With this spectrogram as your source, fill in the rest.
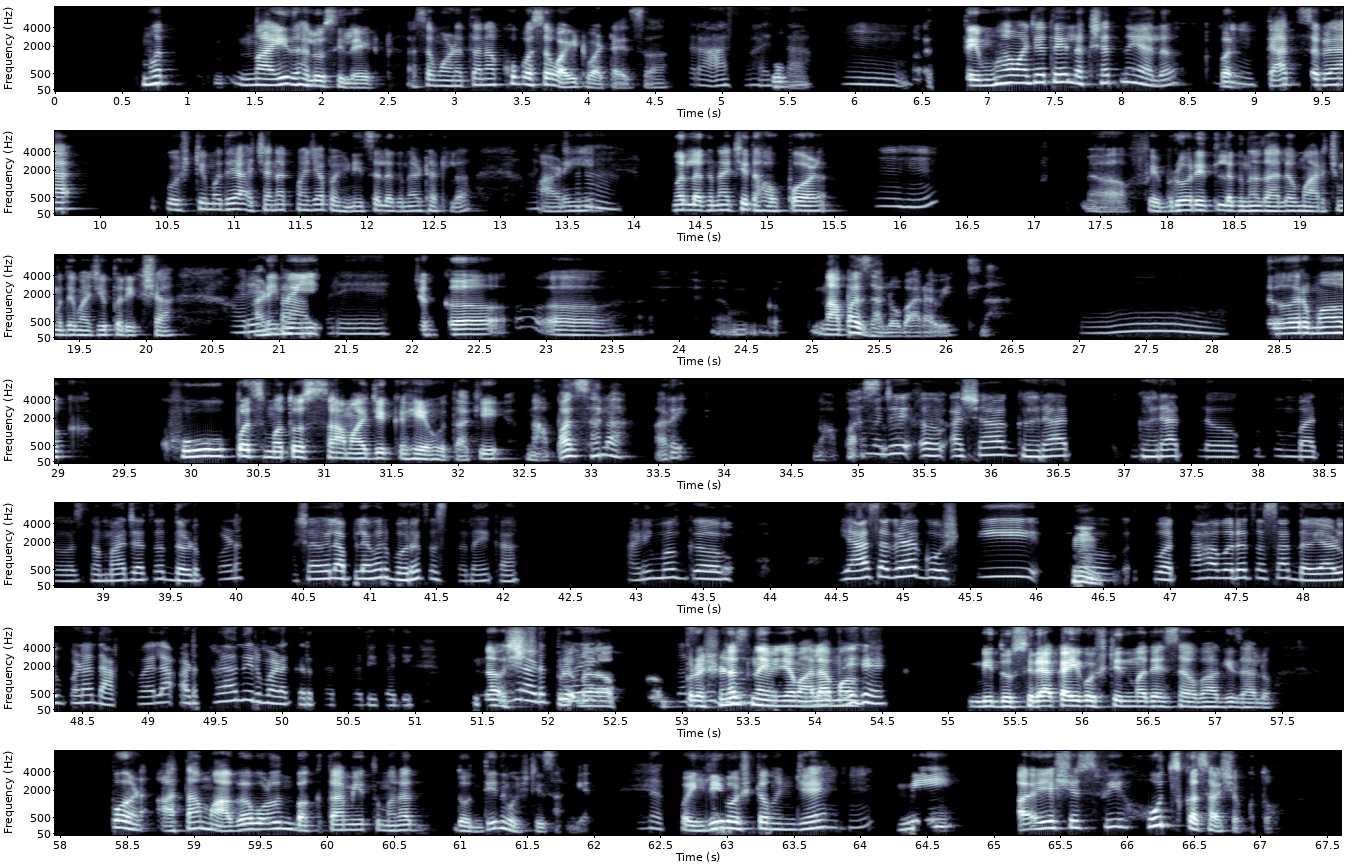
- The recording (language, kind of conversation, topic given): Marathi, podcast, तणावात स्वतःशी दयाळूपणा कसा राखता?
- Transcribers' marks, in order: tapping; surprised: "ओह!"; other noise; laughing while speaking: "करायचे?"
